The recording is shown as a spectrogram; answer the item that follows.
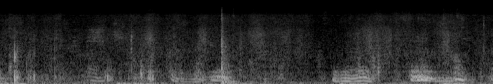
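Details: Rescue puppies, a five-week-old Lab and hound mix, make wavering harmonic whines and short yowls, several in a row with brief gaps, the last two louder and longer, over faint room noise.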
